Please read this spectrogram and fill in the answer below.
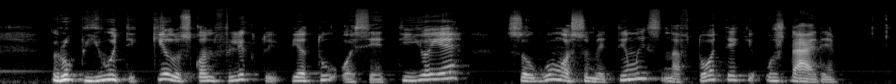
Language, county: Lithuanian, Šiauliai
